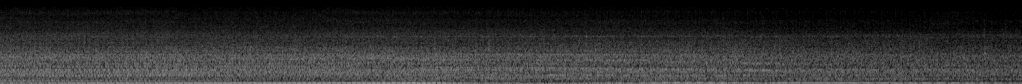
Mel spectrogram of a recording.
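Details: V8 on newer car idling, partway through a coil is unplugged: idle turns uneven with a regular stumble from one cylinder missing on spark; misfire diagnosis demonstration.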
